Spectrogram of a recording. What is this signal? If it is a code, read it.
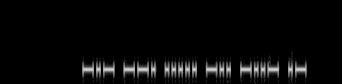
Morse code, heard as a keyed tone, about 34 wpm, 700 Hz. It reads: KG5DXA
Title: USA Call Signs - 6 Characters - Repeated 2x - 35wpm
